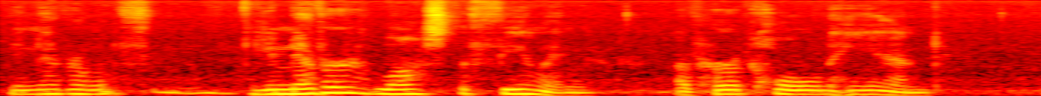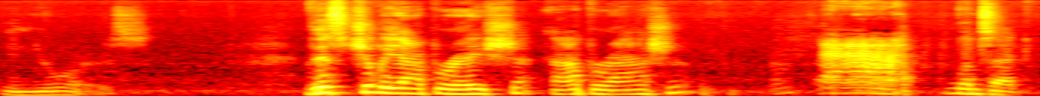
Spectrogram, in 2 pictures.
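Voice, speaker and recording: A man giving a live, expressive reading of an old literary ghost story, with a husky voice. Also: fairly high pitch, a little slow, long pauses, low-quality recording. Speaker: story reader.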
